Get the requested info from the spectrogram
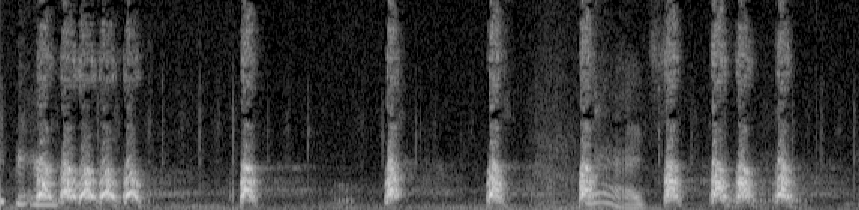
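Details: Small fluffy pet dog giving quick bursts of sharp, high barks: a rapid run of four or five yips, then single barks spaced about a second apart, with one whining note in between.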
